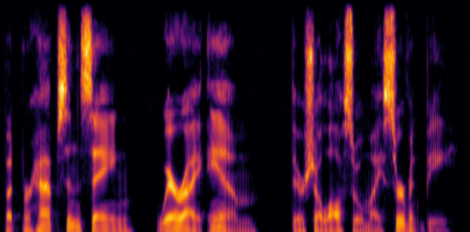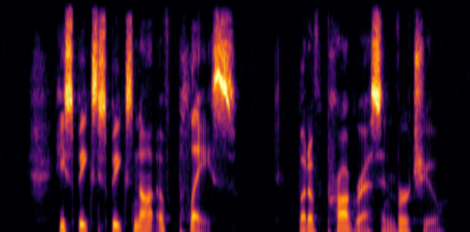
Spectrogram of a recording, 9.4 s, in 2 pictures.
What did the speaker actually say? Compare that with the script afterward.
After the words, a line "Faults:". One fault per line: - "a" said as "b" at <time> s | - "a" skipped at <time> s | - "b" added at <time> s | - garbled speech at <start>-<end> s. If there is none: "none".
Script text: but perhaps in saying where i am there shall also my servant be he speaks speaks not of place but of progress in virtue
but perhaps in saying where i am there shall also my servant be he speaks speaks not of place but of progress in virtue
Faults:
none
